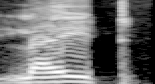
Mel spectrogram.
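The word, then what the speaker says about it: light: आर आई जी एस टी राइट, एल आई जी एस टी लाइट, एस आई जी एस T site. तो ये सारी meaning है, आपको spelling है वो साथ में याद हो गई।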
